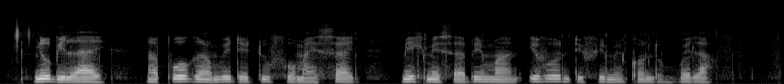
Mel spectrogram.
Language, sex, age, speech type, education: Nigerian Pidgin, male, 15-29, spontaneous, tertiary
